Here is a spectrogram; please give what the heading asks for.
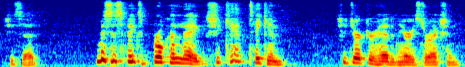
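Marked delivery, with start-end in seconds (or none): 1.2-3.6 angry and worried. A narrator's reading. Aunt breaks bad news to her husband, angry and worried. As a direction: snap out bad news, rattled. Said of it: "looking both angry and worried".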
